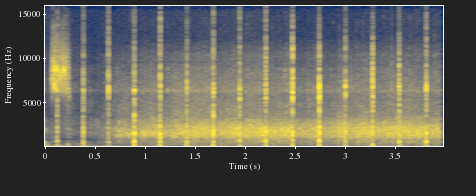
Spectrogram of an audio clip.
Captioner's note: all applauding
